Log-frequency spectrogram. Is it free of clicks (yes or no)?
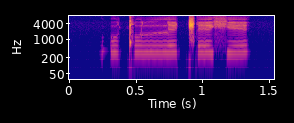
no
